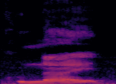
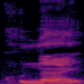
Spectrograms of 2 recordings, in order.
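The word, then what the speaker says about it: Kaizen: As a Japanese word that is called kunai, it is spelled KNEI. It is called kunai.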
